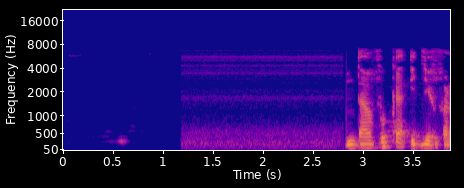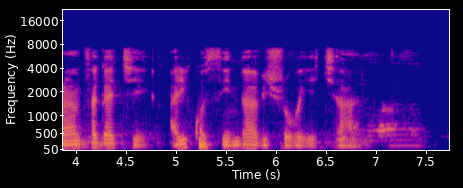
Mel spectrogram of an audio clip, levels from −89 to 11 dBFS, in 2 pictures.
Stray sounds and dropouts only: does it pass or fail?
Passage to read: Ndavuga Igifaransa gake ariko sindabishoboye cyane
pass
